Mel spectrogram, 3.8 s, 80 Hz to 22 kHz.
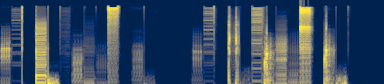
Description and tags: BuzzBleeps 125bpm05 LoopCache AbstractPercussion
Abstract Percussion Loop made from field recorded found sounds
Loop, Percussion, Abstract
